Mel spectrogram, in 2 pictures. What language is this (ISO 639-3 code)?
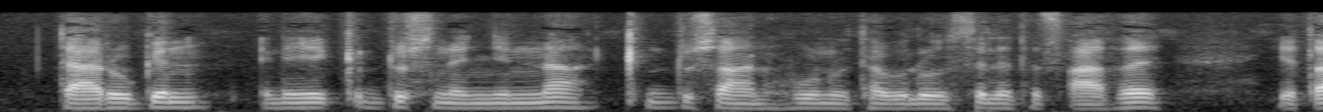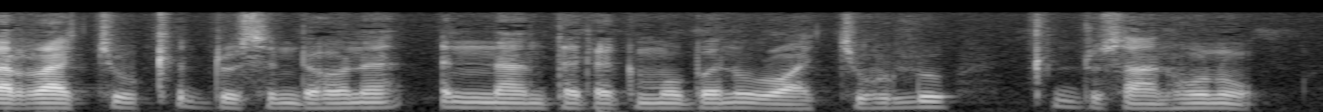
amh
